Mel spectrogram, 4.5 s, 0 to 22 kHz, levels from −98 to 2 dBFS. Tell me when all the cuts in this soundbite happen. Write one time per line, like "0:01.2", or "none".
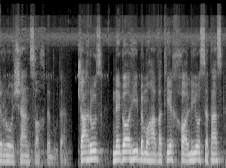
0:01.4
